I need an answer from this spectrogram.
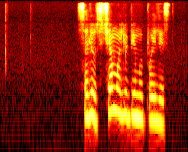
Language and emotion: Russian, neutral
